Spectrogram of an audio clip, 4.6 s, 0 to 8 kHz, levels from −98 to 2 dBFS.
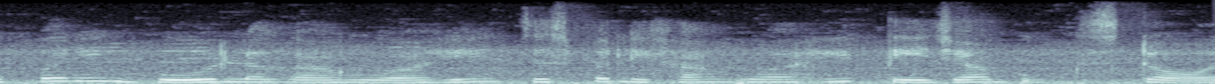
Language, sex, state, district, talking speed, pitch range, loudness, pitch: Hindi, female, Uttarakhand, Uttarkashi, 185 wpm, 205-250 Hz, -14 LUFS, 225 Hz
